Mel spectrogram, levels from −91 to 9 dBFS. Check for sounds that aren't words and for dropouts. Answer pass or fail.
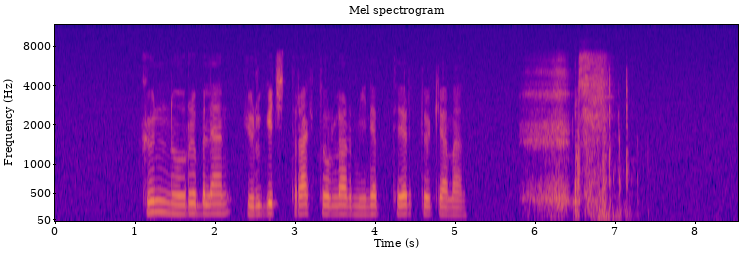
fail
